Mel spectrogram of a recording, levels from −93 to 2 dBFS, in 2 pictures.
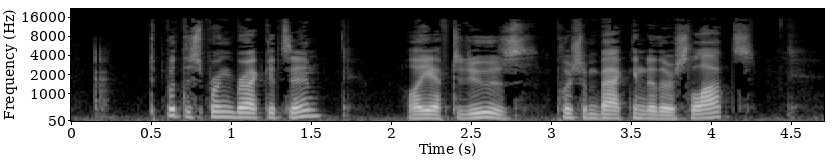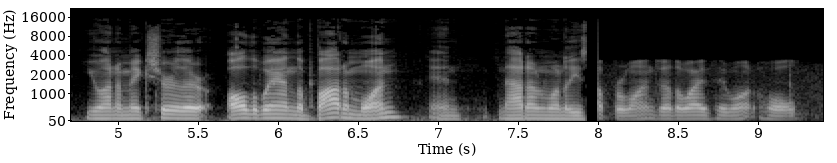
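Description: At 7.92 s, an 80 ms waveform gap, then dull, quieter, noisier sound to the end; the spectrogram goes blank above 3.3 kHz, likely input switched to a poorer device.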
